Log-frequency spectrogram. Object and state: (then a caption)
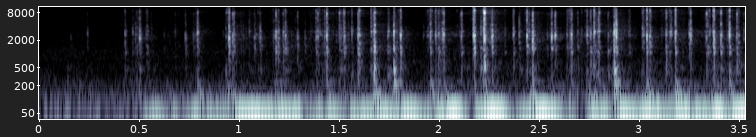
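Mechanical keyboard typing. Fingertips type steadily on a mechanical keyboard with plastic keycaps and a clear acrylic lit case, after a brief quiet start. A fast run of sharp, bright plastic clacks follows, each dying away almost instantly, with a faint low hum underneath.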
